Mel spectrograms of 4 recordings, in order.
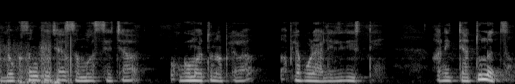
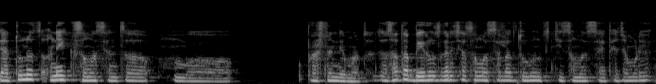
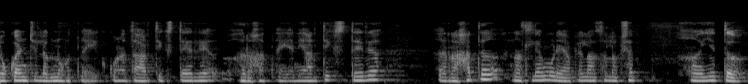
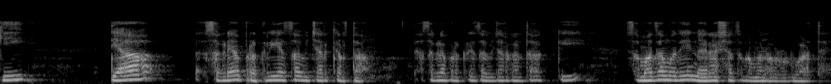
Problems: background sounds at intervals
